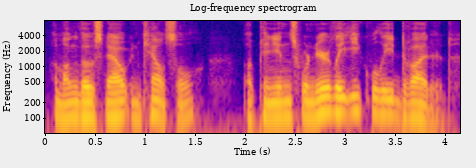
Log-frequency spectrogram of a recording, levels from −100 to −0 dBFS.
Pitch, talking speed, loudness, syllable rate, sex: 105 Hz, 145 wpm, -16 LUFS, 5.9 syllables/s, male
